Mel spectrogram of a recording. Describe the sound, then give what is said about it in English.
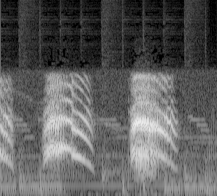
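Two harsh, croaking raven calls, each about half a second long with a short pause between them, sound loud over a faint low hum. “Allow me to indulge you with a raven call.”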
